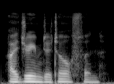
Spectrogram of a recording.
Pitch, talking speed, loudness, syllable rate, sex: 115 Hz, 210 wpm, -17 LUFS, 6.5 syllables/s, male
